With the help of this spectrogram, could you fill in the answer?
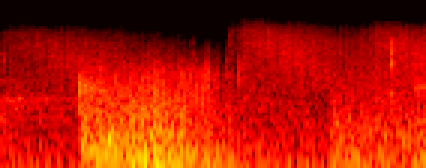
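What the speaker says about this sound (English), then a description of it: "You will not survive the constant barrage of cantrips." A barrage of magic missiles and cantrips from mages in Sword Coast Legends, a sudden rumbling burst of booming impacts that swells and then tapers into a lingering roar, loud and continuous without talk.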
